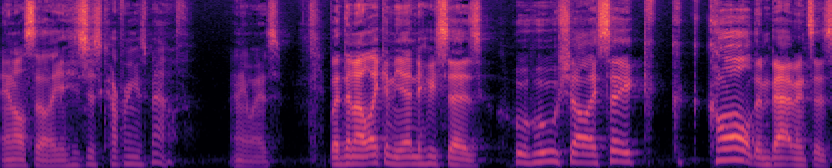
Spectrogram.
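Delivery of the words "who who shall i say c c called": high, loud stammer, tripping over each word. Reading out a comic character's line, imitating a stuttering character. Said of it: "stuttering over everything".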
